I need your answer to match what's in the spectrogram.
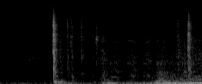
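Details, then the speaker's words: Older diesel van that had slow, hesitant starts, now with a bigger battery, after standing overnight: click then catches almost at once into a steady low rumble; no hesitation, healthy start. "do you hear that no hesitation both as you say in the past when you've got to turn it over it's been a bit like oh is it going to put there you heard that she rode into action"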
